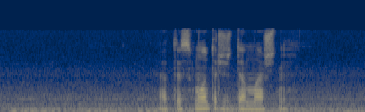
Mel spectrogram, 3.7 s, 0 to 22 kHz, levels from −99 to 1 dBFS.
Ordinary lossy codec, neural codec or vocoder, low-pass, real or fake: none; none; 7.2 kHz; real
